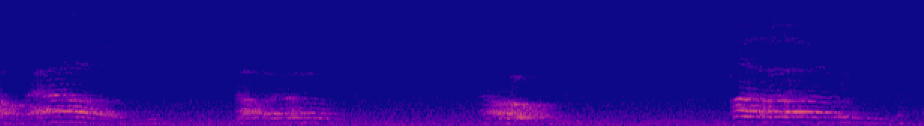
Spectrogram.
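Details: Cat with hind-leg paralysis making an unusual sound, especially often after waking from sleep: four drawn-out, wavering, nasal meows about every one and a half seconds, each bending in pitch, in a quiet room.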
